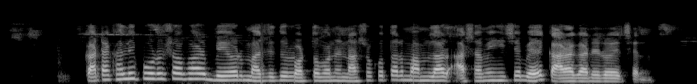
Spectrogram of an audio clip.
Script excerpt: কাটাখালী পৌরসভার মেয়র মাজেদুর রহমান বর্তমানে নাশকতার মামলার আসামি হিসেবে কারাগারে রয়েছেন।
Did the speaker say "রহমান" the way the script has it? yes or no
no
